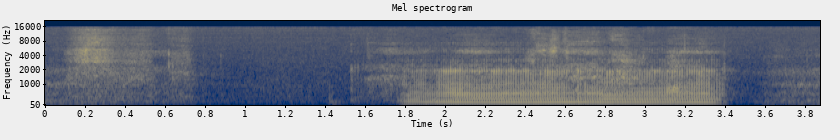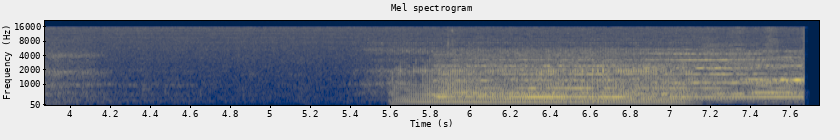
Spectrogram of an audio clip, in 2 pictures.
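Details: Adult man snoring: loud, rattling snores on the in-breath, each lasting over a second, with quieter out-breaths between; typical heavy snoring.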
